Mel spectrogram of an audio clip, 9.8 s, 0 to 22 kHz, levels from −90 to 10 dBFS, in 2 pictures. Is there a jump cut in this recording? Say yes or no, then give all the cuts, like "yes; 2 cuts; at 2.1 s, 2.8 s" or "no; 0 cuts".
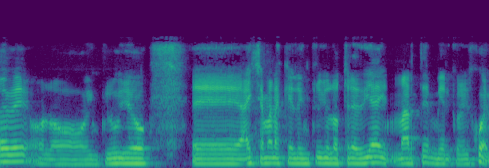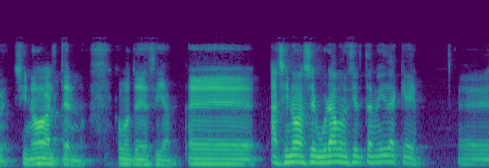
yes; 1 cut; at 3.8 s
